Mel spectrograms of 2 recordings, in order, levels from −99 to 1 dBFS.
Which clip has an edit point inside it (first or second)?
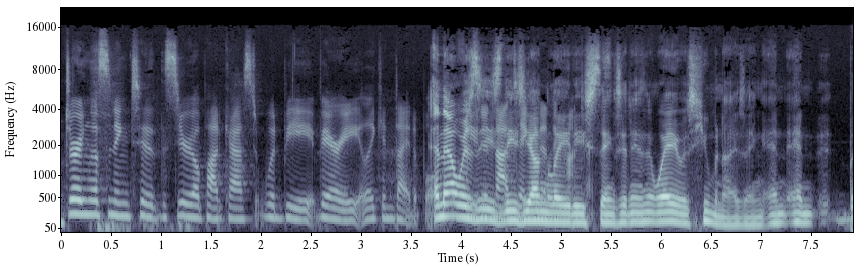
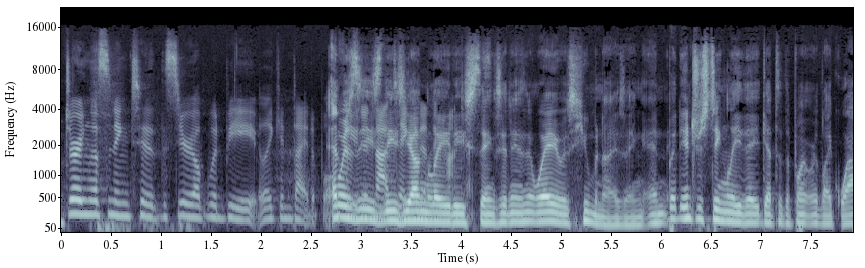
second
